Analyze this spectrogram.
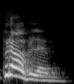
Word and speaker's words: problem: Let's go with problem. Pro, short o, problem, blum, schwa here.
